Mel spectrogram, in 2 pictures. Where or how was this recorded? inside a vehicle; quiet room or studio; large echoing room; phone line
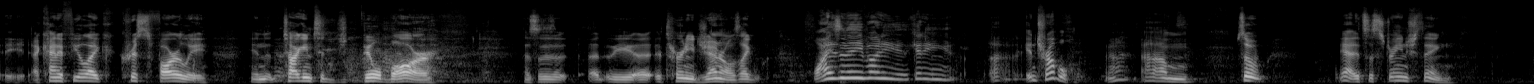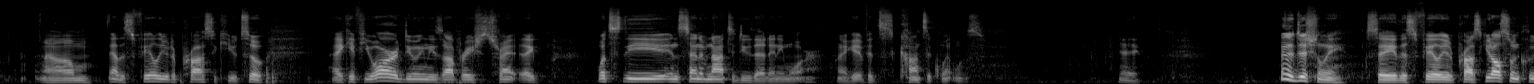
large echoing room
